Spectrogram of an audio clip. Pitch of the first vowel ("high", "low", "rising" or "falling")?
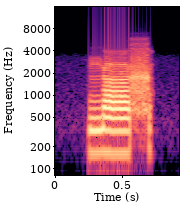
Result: low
